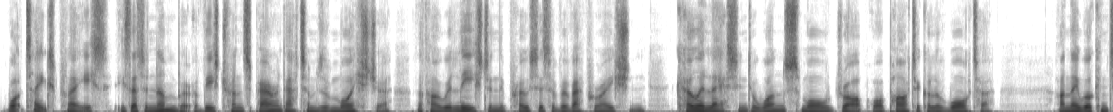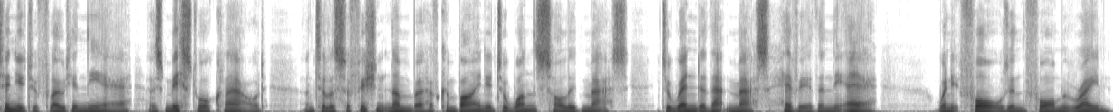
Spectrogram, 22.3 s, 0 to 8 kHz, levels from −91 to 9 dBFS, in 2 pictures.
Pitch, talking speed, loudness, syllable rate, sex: 120 Hz, 185 wpm, -20 LUFS, 5.5 syllables/s, male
